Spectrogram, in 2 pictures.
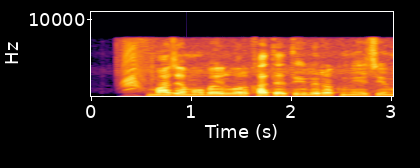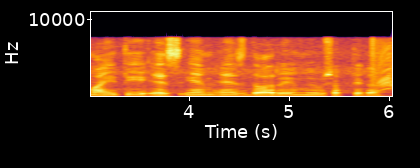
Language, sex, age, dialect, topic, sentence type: Marathi, male, 25-30, Northern Konkan, banking, question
